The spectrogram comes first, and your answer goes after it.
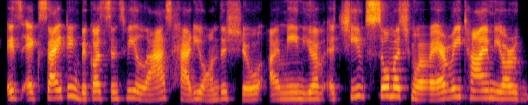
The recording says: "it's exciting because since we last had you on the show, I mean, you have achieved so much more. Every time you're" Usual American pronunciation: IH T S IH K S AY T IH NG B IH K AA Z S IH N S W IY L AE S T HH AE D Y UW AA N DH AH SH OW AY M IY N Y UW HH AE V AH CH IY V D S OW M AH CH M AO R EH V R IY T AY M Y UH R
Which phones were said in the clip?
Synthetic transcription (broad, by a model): IH T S IH K S AY T IH NG B IH K AA Z S IH N S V IY L AE S T HH AE D Y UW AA N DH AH SH OW AY M IY N Y UW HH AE V AH CH IY V D S OW M AH CH M AO EH V R IY T AY M Y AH R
